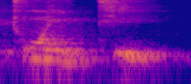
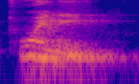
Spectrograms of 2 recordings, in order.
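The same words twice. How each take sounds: First: The t in the middle is clearly pronounced. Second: The t in the middle is dropped. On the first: This is how it is said in England. "in England they say twenty" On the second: This is how it is said in the United States. "In the United States they say twenty. They don't pronounce the T"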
